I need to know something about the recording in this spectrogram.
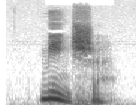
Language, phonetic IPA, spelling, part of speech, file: Russian, [ˈmʲenʲʂɨ], меньше, adjective / adverb, Ru-меньше.ogg
- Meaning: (adjective) comparative degree of ма́ленький (málenʹkij); comparative degree of ма́лый (mályj): less (to smaller extent), smaller, fewer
